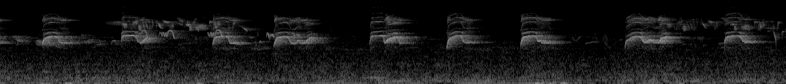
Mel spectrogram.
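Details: Canary song in rhythmic bursts about once a second, each burst a dense tumble of trilled, chirping notes with bright overtones; a soft background hum runs throughout.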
